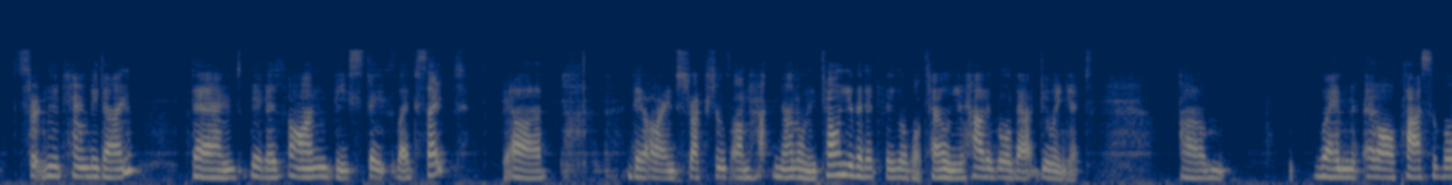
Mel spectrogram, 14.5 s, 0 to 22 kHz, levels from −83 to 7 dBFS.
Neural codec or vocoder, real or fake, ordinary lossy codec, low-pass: codec, 24 kHz, 1 kbps, SNAC; fake; MP3, 48 kbps; 7.2 kHz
